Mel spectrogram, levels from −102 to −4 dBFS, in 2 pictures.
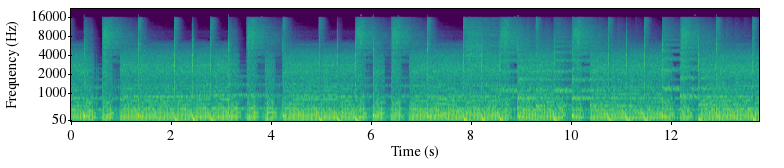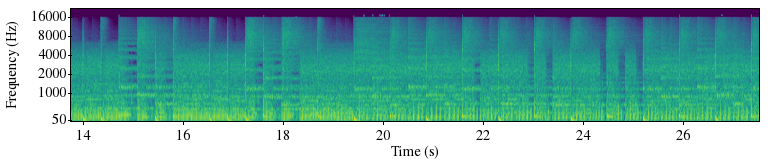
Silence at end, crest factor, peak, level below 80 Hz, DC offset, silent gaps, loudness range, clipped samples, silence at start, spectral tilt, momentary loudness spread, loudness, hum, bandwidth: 0 s; 14 dB; -8 dBFS; -30 dBFS; under 0.1%; none; 1 LU; under 0.1%; 0 s; -5 dB/octave; 3 LU; -22 LUFS; none; 16.5 kHz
